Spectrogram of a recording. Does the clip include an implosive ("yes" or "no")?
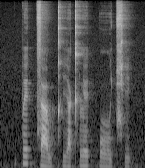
no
